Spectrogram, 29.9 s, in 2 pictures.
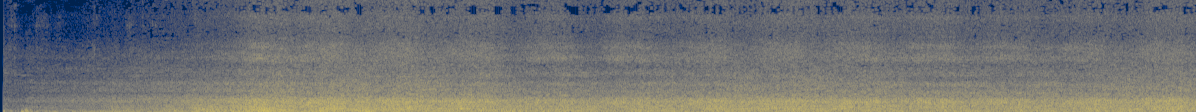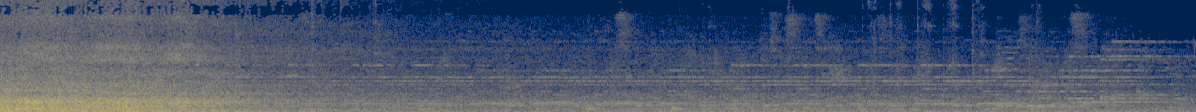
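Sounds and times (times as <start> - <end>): train wheels rumbling on rails: 0.0 - 20.5.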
